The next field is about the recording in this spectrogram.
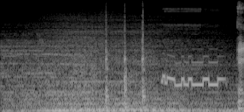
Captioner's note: knocking the door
